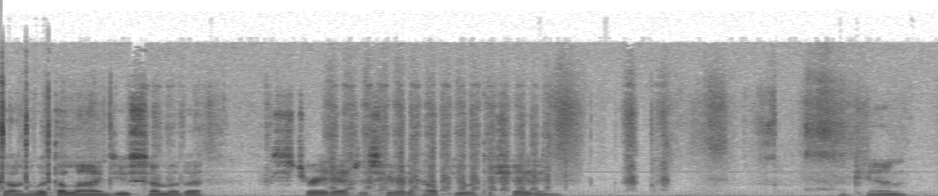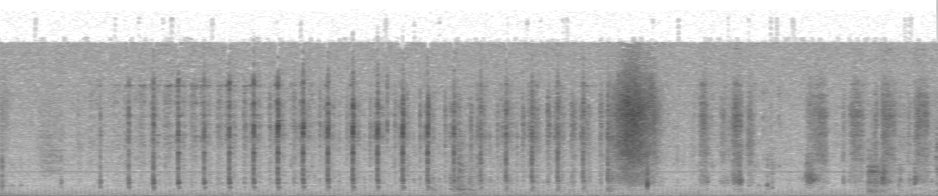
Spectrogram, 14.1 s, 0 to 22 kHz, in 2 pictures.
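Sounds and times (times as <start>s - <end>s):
pencil shading on paper: 2.4s - 4.2s.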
